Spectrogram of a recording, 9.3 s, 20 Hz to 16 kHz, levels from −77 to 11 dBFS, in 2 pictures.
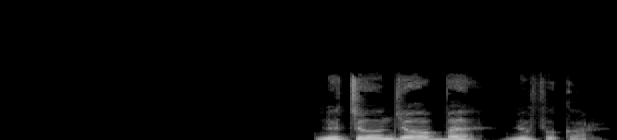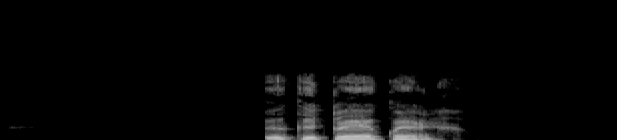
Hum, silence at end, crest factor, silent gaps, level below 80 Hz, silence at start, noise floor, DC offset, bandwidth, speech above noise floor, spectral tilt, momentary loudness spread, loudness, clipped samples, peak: none; 1.3 s; 18 dB; 4.98-6.61 s; -56 dBFS; 2.4 s; -81 dBFS; under 0.1%; 7.8 kHz; 66 dB; -7 dB/octave; 14 LU; -17 LUFS; under 0.1%; -2 dBFS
